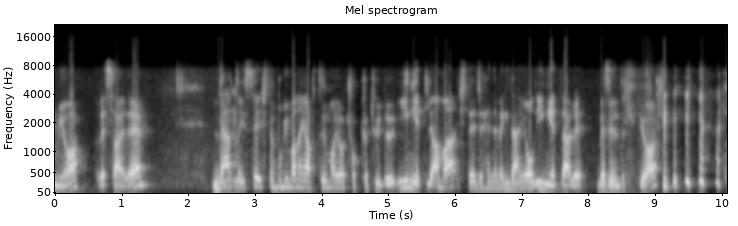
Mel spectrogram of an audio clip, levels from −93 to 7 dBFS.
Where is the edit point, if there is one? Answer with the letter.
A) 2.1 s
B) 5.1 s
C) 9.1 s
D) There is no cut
D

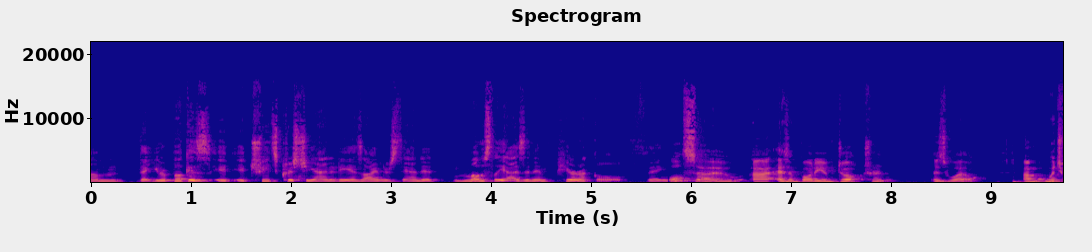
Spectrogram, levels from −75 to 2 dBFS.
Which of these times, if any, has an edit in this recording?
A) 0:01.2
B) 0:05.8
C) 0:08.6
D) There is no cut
B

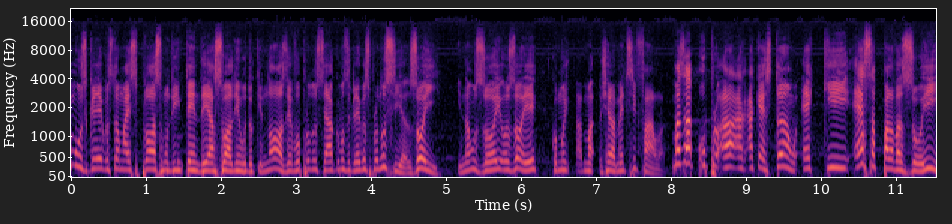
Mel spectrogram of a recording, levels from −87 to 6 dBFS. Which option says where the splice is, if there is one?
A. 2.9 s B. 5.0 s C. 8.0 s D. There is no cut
C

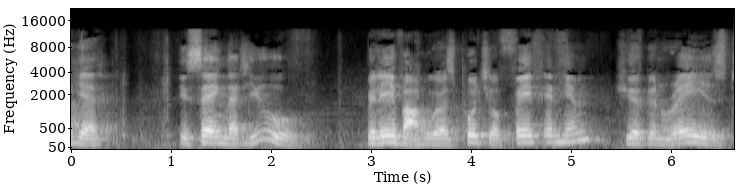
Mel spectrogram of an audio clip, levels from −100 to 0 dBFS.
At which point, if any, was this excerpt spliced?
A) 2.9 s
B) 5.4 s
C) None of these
B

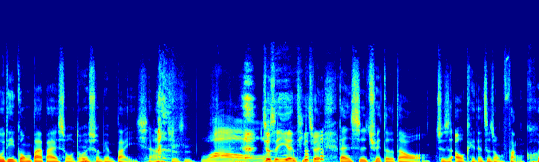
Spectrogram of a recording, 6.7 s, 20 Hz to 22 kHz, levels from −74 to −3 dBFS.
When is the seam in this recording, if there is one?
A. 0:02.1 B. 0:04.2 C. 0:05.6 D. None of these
B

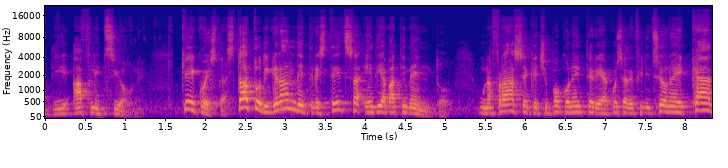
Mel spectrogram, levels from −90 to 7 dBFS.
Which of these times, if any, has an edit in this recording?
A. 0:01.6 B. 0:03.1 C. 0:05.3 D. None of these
A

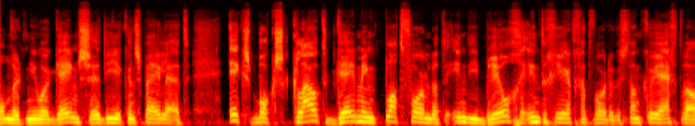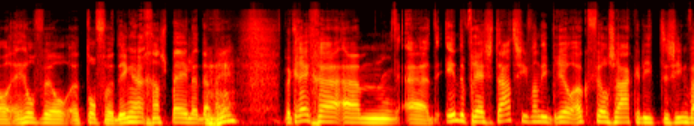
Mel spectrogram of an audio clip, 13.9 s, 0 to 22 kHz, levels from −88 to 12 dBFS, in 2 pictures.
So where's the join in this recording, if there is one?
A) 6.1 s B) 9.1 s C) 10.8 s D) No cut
D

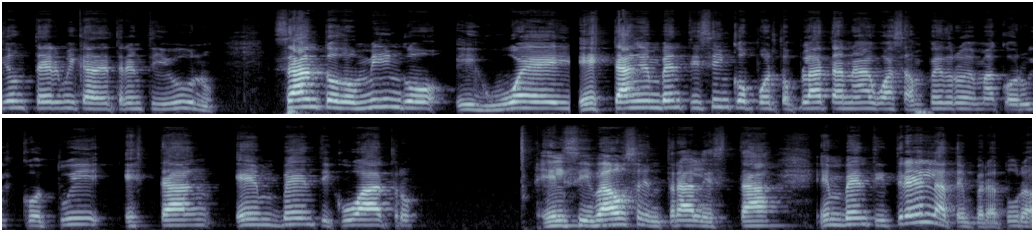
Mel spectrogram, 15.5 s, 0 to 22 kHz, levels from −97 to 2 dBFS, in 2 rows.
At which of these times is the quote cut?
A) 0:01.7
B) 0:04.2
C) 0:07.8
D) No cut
B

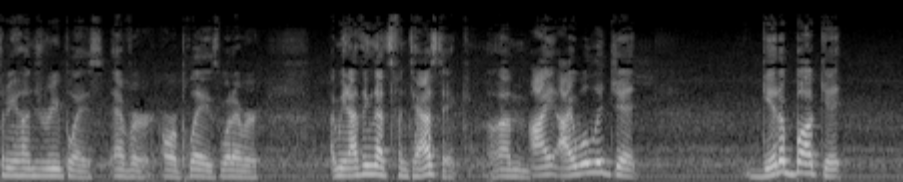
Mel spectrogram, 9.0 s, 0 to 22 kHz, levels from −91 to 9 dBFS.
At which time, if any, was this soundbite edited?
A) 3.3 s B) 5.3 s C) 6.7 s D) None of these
B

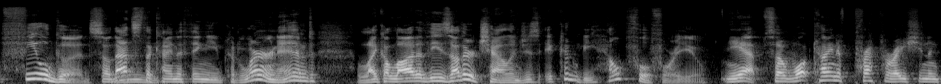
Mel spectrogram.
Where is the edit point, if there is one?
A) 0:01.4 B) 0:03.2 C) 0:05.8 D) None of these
C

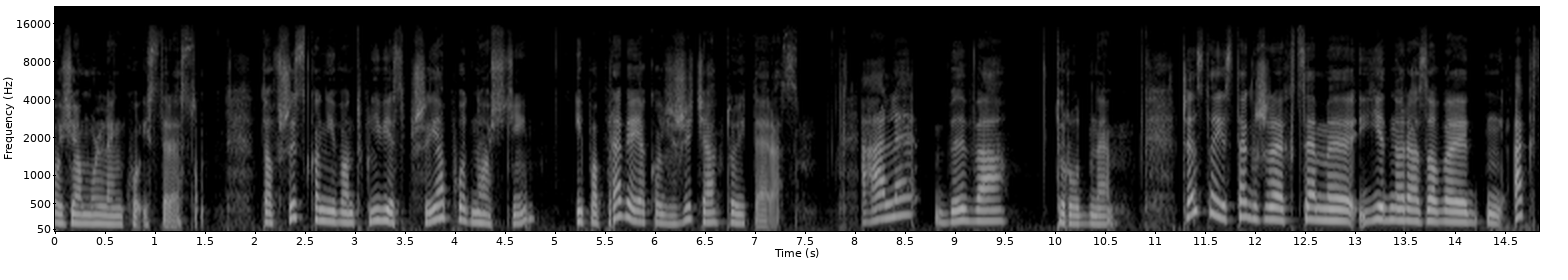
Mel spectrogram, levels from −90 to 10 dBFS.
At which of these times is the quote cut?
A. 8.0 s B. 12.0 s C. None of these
A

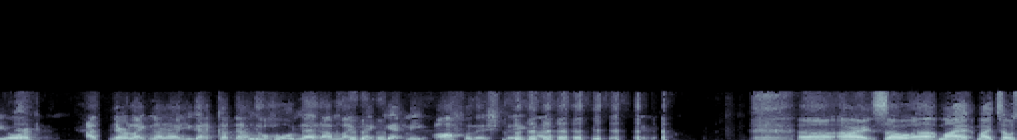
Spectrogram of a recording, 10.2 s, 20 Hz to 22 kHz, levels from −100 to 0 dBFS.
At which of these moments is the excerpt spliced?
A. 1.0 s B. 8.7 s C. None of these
A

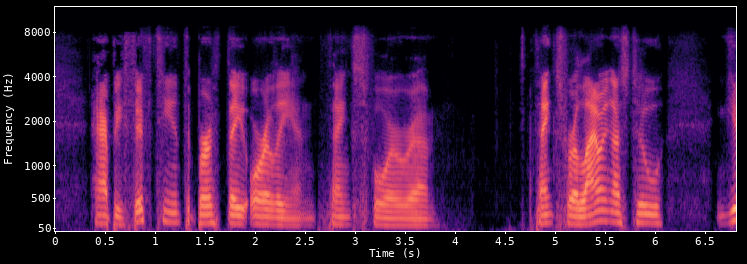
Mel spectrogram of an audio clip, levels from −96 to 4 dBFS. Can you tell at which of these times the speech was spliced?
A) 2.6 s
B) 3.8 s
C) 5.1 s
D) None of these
A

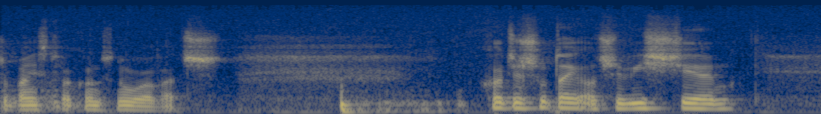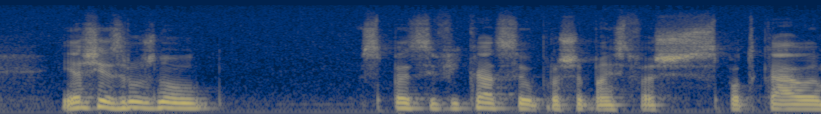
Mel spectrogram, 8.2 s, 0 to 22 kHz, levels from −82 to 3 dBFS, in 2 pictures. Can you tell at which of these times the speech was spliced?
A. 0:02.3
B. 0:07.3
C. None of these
A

